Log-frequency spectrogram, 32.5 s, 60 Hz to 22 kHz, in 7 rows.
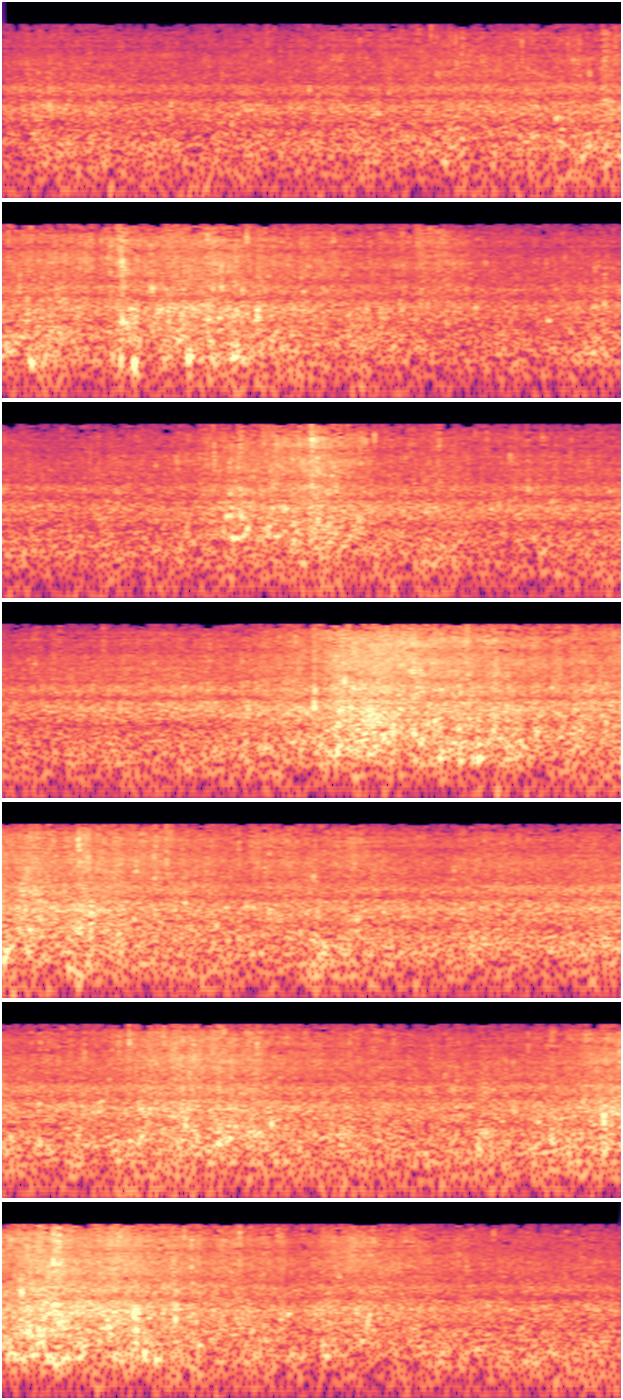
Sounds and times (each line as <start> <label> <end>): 0.0 Movements of the sea in little rocks 32.4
